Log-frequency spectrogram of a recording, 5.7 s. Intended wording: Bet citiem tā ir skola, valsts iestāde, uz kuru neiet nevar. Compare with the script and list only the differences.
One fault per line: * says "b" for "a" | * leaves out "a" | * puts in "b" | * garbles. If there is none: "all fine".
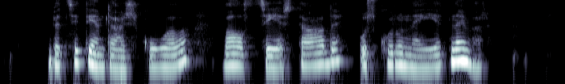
all fine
